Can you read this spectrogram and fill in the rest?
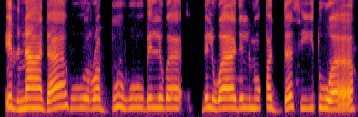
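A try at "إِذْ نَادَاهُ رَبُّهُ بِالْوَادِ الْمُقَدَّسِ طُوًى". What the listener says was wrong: بالوادي المقدس طوى. سی لمبا نہیں کرے. مقدس طوى.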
